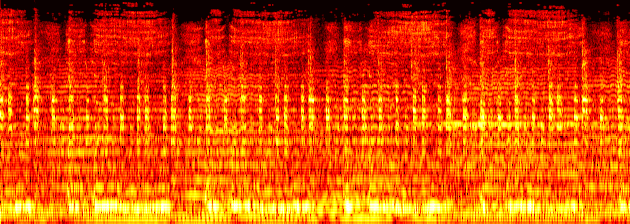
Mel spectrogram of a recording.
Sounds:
Music, Exciting music

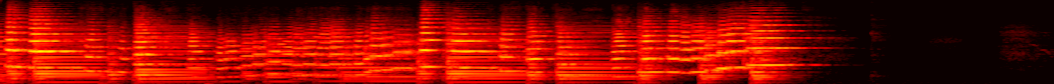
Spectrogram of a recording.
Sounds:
playing cornet

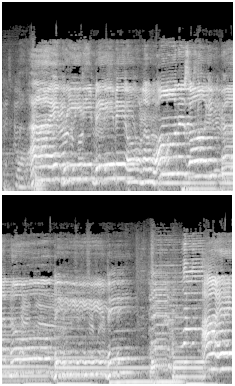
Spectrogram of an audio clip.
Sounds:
Speech, Music

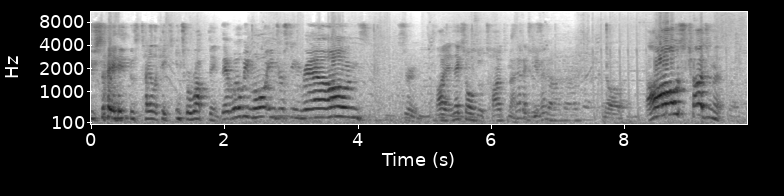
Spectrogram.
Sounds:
Speech, Music

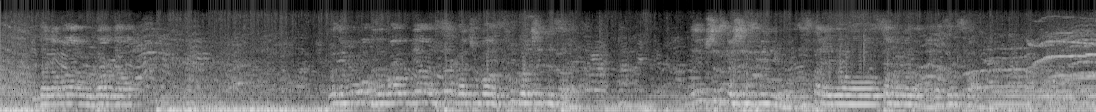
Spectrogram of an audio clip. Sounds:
Speech, Music

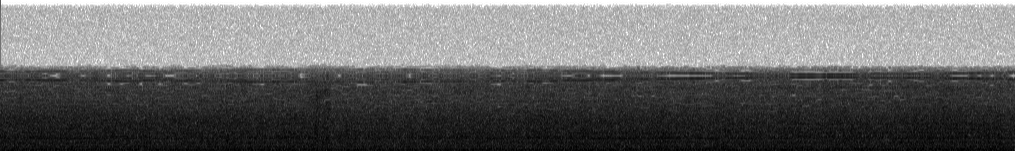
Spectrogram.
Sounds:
Vehicle

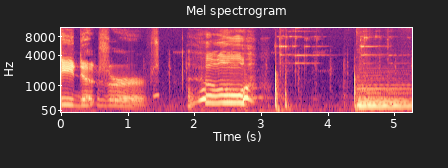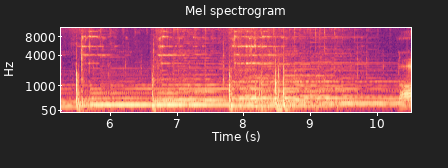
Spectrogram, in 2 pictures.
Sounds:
Speech, Music, inside a small room

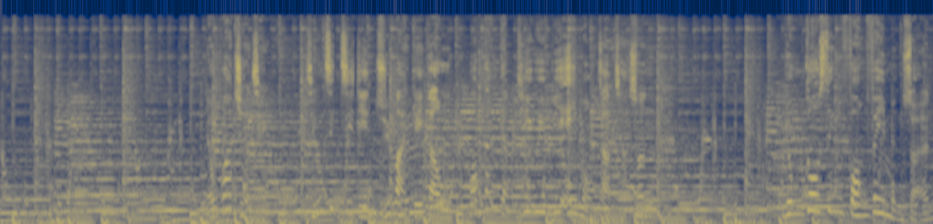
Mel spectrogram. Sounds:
Speech, Music

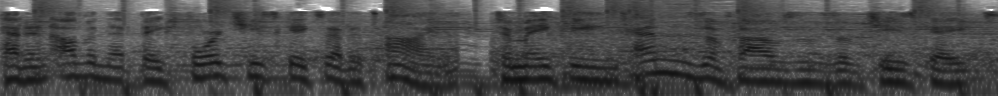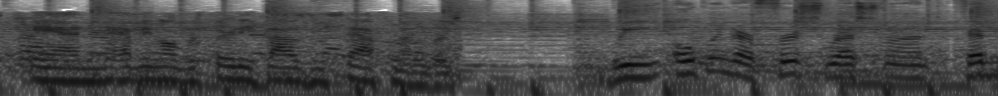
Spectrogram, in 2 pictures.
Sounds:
Music, Speech

